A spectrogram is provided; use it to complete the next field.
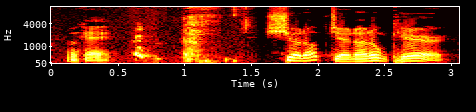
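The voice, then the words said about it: Imitates another person's voice. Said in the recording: “That was a good impression of my brother.”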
